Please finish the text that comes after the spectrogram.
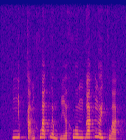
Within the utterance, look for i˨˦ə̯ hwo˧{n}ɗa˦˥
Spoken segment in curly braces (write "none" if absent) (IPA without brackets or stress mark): ŋ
